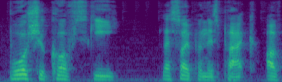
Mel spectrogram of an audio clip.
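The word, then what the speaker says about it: Błaszczykowski: few of them so is that blasik kovski is it I thought had spiky is actually I think my girlfriend said it's brovsky cuz she's polish she is Polish shees pronouncing she telling us how wrong English people are doing everything B shikovski let's open this pack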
